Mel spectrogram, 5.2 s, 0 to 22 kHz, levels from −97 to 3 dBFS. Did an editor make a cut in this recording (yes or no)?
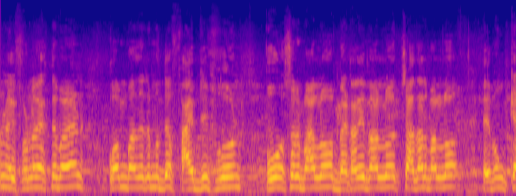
no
